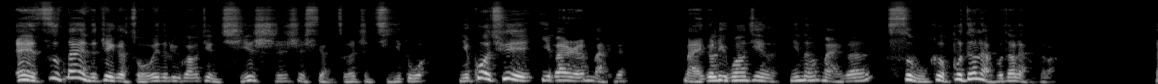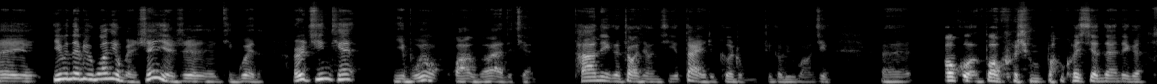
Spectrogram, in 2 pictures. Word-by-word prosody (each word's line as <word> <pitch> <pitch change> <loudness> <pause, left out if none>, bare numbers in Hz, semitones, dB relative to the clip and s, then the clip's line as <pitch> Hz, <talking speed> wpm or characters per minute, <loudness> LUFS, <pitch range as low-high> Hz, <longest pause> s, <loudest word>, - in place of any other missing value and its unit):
哎， 205 -2 +5
自 280 - -1
带 300 0 +2
的 165 - -2
这 185 +4 +3
个 155 - 0
所 125 +2 -6
谓 160 +5 0
的 165 - -6
滤 160 0 -7
光 155 0 -6
镜 165 -8 -6
其 180 +11 -4
实 140 -4 -9
是 145 +1 -12
选 115 -2 -8
择 120 +3 -9
是 120 - -14
极 115 +2 -8
多。 145 +2 -6 0.3
你 155 - -5
过 275 - +5
去 200 -8 +4
一 190 -2 -2
般 185 0 +2
人 165 +2 -1
买 175 - -7
个 145 +6 -13 0.5
买 125 0 -3
个 180 - +4
滤 190 0 +3
光 185 +1 +2
镜， 170 -8 -3
您 175 +2 -2
能 190 +1 -2
买 140 -7 -6
个 160 - -4
4-5 175 - +2
个 195 +7 +2
不 240 - +3
得 255 +3 +4
了 235 -5 +1
不 140 - -5
得 165 +2 0
了 150 -7 -4
的 105 - -18
了。 105 - -22 1.0
呃， 155 - -3 0.4
因 225 +2 +8
为 255 - +6
那 255 - +6
滤 250 -1 +3
光 255 +3 +4
镜 230 -5 +5
本 115 - -6
身 275 - +3
也 180 - +3
是 135 -2 -2
挺 115 -1 -12
贵 135 +1 -1
的。 115 - -14 0.3
而 220 +7 +7
今 240 +8 +4
天， 230 -1 +2 0.4
你 135 -1 -8
不 135 +9 -1
用 185 -4 -1 0.2
花 130 +1 -3
额 120 0 -8
外 130 -4 -4
的 115 - -19
钱， 100 -1 -16 0.4
它 175 +2 +3
那 180 -3 -2
个 145 -2 -4
照 135 +2 -1
相 125 -1 -10
机 130 +3 -13
带 115 - -2
着 115 - -13
各 120 - -7
种 110 -2 -15 0.2
这 115 - -20
个 115 - -13
滤 115 - -11
光 115 -1 -21
镜。 120 0 -14 0.5
呃， 120 +1 -10 0.3
包 180 0 +8
括 145 - +4
包 160 0 +5
括 - - -5
什 - - -3
么 135 - -8
包 115 - -5
括 170 - +1
现 140 +1 +1
在 140 -2 -4
那 145 -1 -5
个 125 -1 -7
150 Hz, 255 characters per minute, -24 LUFS, 125-185 Hz, 1.0 s, 因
